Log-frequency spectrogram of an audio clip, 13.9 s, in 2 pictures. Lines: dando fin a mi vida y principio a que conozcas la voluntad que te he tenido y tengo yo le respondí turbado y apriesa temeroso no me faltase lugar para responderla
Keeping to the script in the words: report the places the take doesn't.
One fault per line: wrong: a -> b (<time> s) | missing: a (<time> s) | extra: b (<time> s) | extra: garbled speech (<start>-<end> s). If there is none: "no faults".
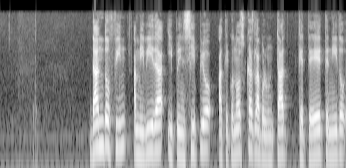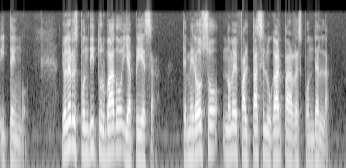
no faults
